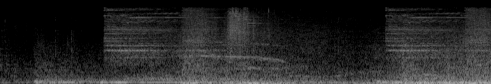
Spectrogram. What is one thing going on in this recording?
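Weapons strike in a fight.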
